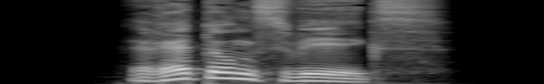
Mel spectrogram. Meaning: genitive singular of Rettungsweg
- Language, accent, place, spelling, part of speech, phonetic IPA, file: German, Germany, Berlin, Rettungswegs, noun, [ˈʁɛtʊŋsˌveːks], De-Rettungswegs.ogg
